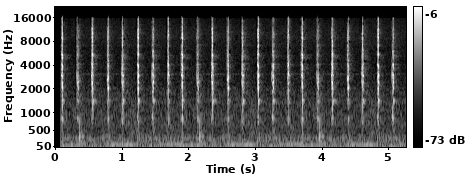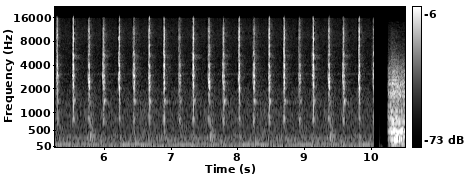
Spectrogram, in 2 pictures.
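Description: Clock ticking sound effect: fast, even ticks, about four to five a second, over a faint low hum.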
